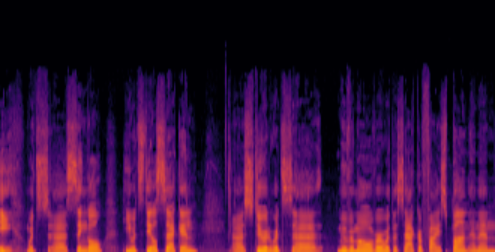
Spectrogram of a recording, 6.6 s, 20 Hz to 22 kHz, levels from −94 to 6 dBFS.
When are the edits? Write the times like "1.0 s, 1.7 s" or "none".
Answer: none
